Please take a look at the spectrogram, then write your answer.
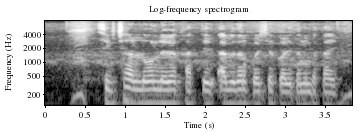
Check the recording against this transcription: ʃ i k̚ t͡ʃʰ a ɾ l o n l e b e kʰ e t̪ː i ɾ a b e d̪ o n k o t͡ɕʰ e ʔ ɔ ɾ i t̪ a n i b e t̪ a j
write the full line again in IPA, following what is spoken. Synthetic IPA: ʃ i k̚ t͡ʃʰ a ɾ l o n l e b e kʰ a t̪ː i ɾ a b e d̪ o n k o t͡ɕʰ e k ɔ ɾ i t̪ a n i b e t̪ a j

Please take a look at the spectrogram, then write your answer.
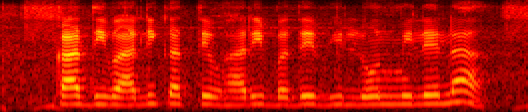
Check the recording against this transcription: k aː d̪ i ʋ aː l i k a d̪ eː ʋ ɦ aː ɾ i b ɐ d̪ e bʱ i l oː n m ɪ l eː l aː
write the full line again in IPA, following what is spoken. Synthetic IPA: k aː d̪ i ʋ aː l i k a t̪ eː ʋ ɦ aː ɾ i b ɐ d̪ e bʱ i l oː n m ɪ l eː l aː

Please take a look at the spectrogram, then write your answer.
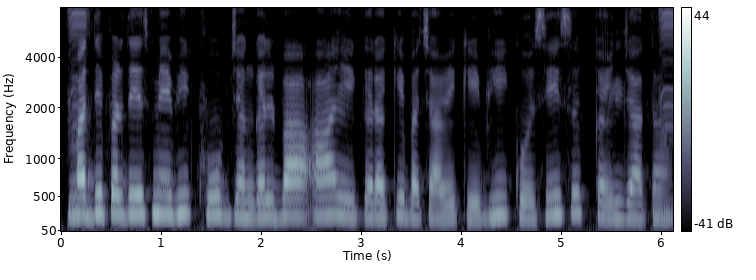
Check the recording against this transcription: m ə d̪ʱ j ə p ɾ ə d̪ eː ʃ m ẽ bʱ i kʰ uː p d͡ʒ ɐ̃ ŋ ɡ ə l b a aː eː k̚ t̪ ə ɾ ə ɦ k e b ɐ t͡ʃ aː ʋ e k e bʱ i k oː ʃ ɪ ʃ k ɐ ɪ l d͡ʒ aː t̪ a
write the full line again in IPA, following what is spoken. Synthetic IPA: m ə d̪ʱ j ə p ɾ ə d̪ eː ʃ m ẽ bʱ i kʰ uː b d͡ʒ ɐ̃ ŋ ɡ ə l b a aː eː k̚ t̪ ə ɾ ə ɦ k e b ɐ t͡ʃ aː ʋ e k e bʱ i k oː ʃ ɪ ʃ k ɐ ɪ l d͡ʒ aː t̪ a

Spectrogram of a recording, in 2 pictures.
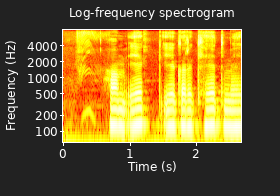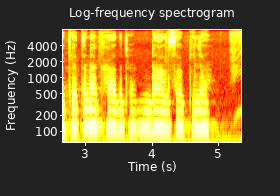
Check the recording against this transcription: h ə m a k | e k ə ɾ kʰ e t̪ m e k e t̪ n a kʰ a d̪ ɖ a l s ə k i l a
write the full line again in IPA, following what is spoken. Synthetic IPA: h ə m e k | e k ə ɾ kʰ e t̪ m e k e t̪ n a kʰ a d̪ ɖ a l s ə k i l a

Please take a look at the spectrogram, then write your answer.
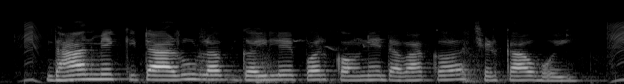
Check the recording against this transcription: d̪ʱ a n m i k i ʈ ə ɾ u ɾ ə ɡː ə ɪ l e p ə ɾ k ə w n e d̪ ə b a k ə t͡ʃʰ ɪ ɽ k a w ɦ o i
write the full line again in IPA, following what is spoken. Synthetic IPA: d̪ʱ a n m e k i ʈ a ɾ u l ə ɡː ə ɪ l e p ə ɾ k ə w n e d̪ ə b a k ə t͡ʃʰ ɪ ɽ k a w ɦ o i

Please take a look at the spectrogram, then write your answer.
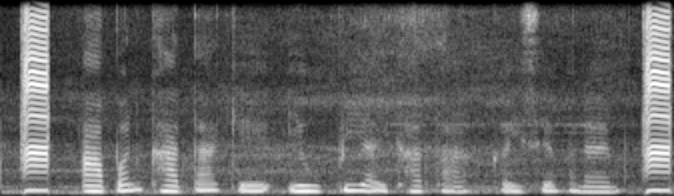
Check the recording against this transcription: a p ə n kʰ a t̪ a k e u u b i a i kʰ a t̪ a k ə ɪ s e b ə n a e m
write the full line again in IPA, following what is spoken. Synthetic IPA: a p ə n kʰ a t̪ a k e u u p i a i kʰ a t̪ a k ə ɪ s e b ə n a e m

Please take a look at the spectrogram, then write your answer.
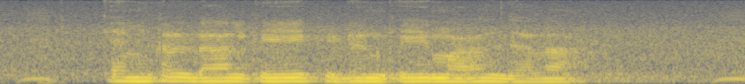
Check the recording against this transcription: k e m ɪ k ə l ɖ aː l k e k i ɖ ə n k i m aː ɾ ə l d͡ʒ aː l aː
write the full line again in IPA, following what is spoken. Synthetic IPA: k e m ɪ k ə l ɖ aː l k e k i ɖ ə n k e m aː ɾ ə l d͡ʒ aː l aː

